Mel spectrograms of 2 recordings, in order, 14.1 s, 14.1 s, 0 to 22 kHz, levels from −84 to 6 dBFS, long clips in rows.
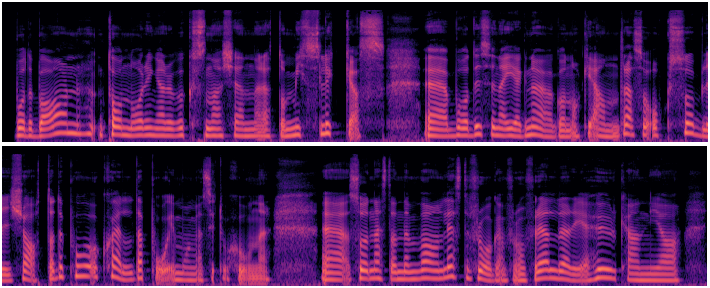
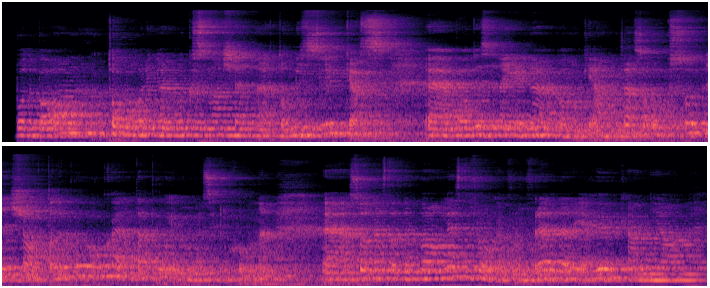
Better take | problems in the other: first | off-mic speech; far // room echo; strong; dies away in 2.1 s

